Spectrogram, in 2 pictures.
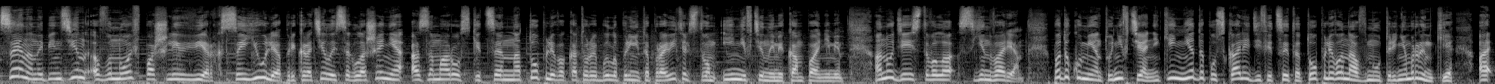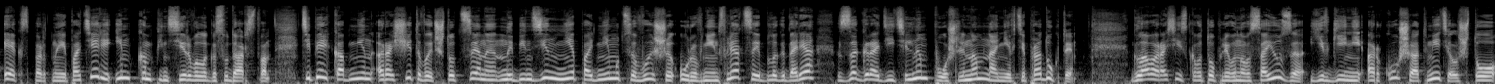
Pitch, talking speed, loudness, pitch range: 220 Hz, 135 wpm, -16 LUFS, 195-260 Hz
